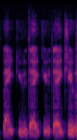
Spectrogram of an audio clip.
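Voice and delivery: whispered, crying thank-yous; tearful whisper. Retold or imitated. The crying mother at the window, whispered thanks. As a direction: breathe the thanks through tears. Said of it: "she's crying and she's like".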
